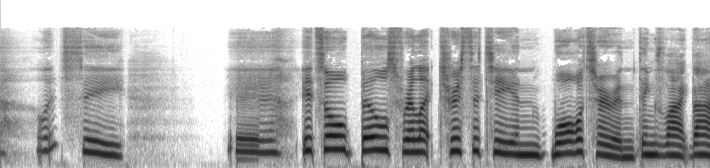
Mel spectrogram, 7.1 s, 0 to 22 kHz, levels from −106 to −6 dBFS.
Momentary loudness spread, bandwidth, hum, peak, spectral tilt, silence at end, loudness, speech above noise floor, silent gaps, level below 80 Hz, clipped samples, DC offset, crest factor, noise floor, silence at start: 13 LU; 12 kHz; none; -6 dBFS; -4.5 dB/octave; 0 s; -22 LUFS; 56 dB; none; -64 dBFS; under 0.1%; under 0.1%; 18 dB; -78 dBFS; 0 s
